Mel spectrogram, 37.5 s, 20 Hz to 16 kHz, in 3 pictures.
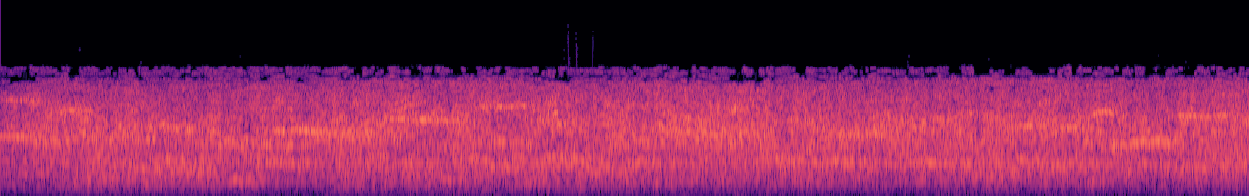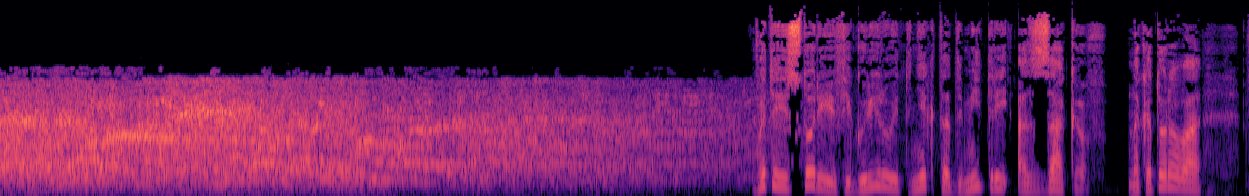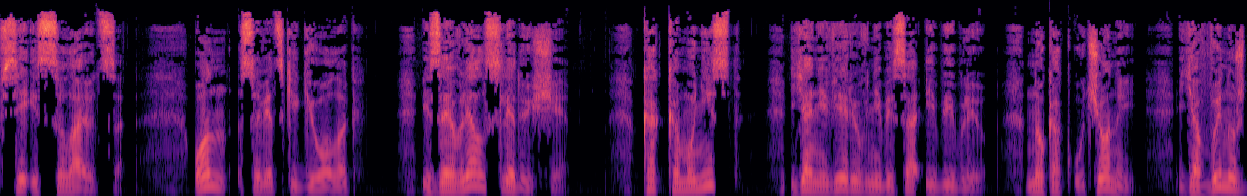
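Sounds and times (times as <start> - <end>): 
men and women crying out and wailing: 0.0 - 19.6
crowd roar: 0.0 - 20.7
speech: 20.2 - 26.3, 26.9 - 37.4.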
